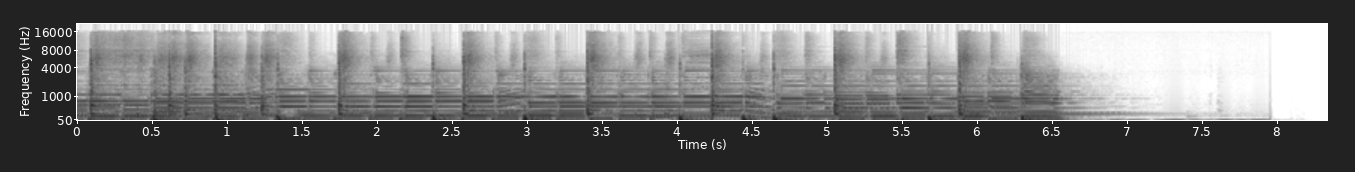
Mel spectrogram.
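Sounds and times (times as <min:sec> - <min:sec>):
indie rock music: 0:00.0 - 0:07.0.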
